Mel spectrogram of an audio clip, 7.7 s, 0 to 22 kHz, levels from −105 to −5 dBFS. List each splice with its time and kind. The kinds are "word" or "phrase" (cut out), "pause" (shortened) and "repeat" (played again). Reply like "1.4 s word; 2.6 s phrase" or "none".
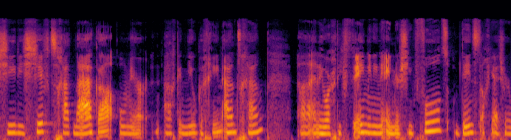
none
